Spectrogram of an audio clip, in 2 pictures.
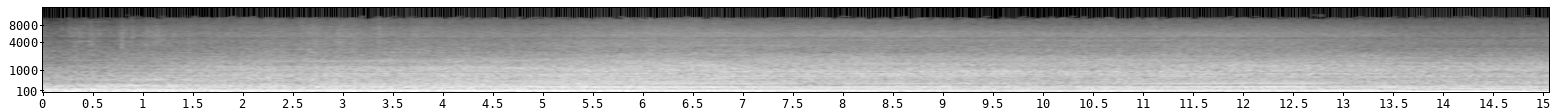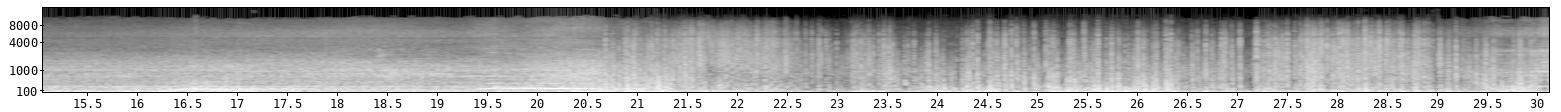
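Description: Inside the cab of a Duramax diesel pickup cruising on the freeway: a steady engine and road drone whose pitch drops and then climbs again about halfway through. From about two-thirds of the way in, wind buffets the microphone through an open window.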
